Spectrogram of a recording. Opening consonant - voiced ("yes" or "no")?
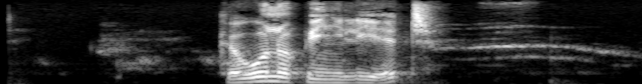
no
